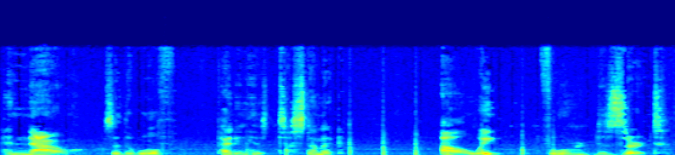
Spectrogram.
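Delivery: relishing the next meal; satisfied wolf. Acted.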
